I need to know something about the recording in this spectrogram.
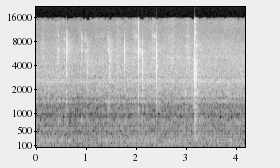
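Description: Scattered light clicks and taps of hands working the feed roller and pushing the band into a banding machine's feed track, over a steady low hum.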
